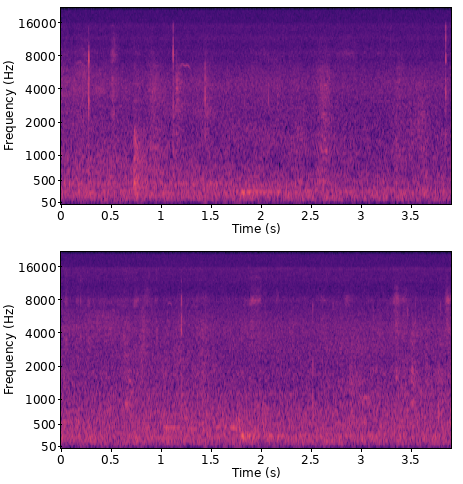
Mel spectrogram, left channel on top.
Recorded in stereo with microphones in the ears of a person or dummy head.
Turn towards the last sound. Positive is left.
turn(degrees=-20)  # may be behind; listen again after turning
